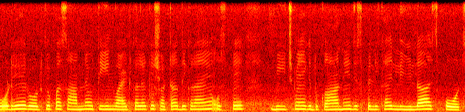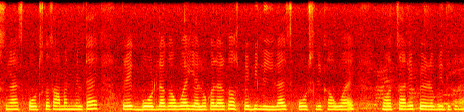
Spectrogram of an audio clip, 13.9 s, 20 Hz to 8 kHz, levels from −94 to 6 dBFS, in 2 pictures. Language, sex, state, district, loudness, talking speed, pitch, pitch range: Hindi, female, Jharkhand, Jamtara, -15 LUFS, 240 wpm, 230 Hz, 220-235 Hz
